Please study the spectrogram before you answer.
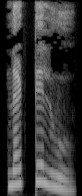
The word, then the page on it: ನೆಟ್ಟೆಲುವು: neṭṭeluvu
